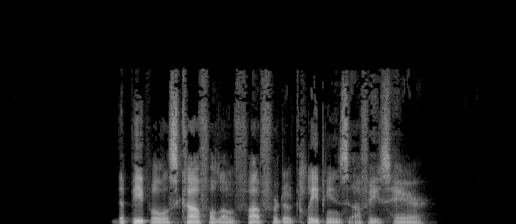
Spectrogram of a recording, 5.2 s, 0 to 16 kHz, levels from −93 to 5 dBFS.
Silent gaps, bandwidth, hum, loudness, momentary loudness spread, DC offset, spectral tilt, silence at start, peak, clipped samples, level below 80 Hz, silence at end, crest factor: none; 11.5 kHz; none; -27 LUFS; 10 LU; under 0.1%; -4.5 dB/octave; 1.2 s; -4 dBFS; under 0.1%; -46 dBFS; 0.95 s; 26 dB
